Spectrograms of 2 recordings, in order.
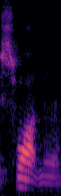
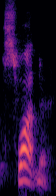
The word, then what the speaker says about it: Swanner: name and they said how do you pronounce it and I said well swatner they said SWAT SWAT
